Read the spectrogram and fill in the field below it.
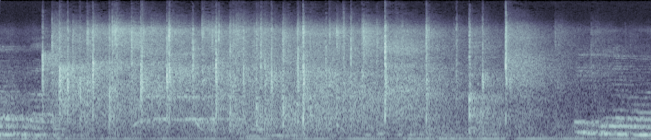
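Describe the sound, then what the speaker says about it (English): An audience at a poetry and storytelling open mic event gives a round of applause. Scattered, uneven hand claps sound close by over a low steady hum, and the clapping thins out near the end. "Give her a round of applause."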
